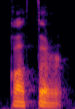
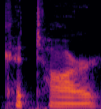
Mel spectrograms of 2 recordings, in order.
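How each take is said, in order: First: The first sound is made deep in the throat. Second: It is said with a North American pronunciation. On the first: "they say it with a really back K sound" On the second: "We say here in North America, we say Qatar"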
